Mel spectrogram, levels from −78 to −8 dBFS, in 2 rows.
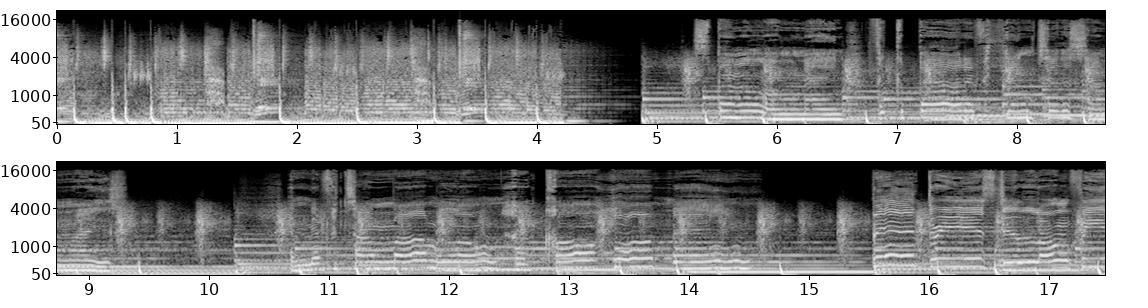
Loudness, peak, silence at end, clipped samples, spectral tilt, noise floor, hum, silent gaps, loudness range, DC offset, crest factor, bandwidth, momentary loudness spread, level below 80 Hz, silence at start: -14 LUFS; 0 dBFS; 0 s; under 0.1%; -5 dB/octave; -36 dBFS; none; none; 4 LU; under 0.1%; 14 dB; 17 kHz; 7 LU; -18 dBFS; 0 s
